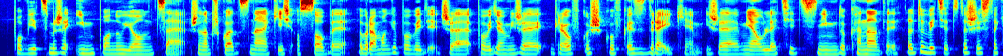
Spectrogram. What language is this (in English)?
Polish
